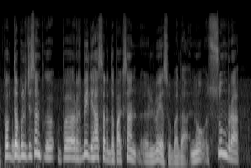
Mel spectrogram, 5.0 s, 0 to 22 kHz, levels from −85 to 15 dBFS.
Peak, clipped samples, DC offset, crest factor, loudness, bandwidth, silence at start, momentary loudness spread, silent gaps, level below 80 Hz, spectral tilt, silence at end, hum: -4 dBFS; under 0.1%; under 0.1%; 20 dB; -25 LUFS; 16 kHz; 0.1 s; 9 LU; none; -66 dBFS; -6 dB/octave; 0.25 s; none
